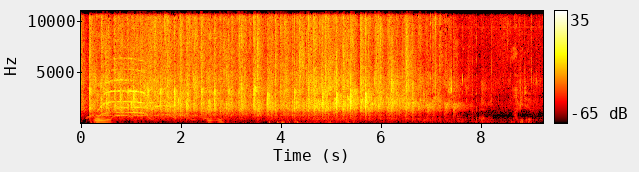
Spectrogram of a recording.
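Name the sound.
audience applause welcoming speaker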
